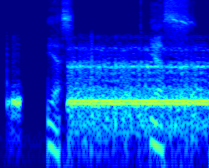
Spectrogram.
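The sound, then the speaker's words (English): A phone line ringback tone on an outgoing call: a brief beep, then a steady, fairly loud electronic tone that holds to the end, with short bits of voices over it. “Well, he can't hear us, you know, when it's ringing.”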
